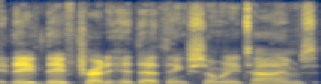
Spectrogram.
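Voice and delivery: ordinary talk, nothing marked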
